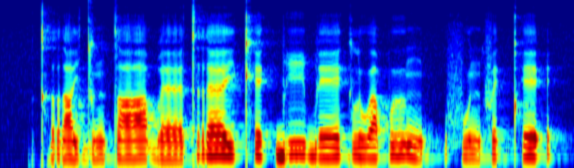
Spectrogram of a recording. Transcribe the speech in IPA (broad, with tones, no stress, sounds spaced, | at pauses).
kʰ r a˧ j d u˨˩ n t aː˦˥ b ɛː˨˩ t r ɛː˥˩ j kʰ e˥˩ k̚ b iː˥˩ b eː˦˥ k l u˧ a̯ p ɯ˥˩ ŋ | f u˨˩ n f e˨˩ k̚ pʰ e˥˩ ʔ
